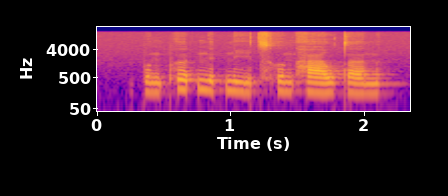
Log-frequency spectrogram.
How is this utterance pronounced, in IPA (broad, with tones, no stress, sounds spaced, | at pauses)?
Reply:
p ʊ˨˩ ŋ pʰ ɵ˥ t̚ ŋ ɪ˨˥ k̚ n̪ iː˨˩ t͡sʰ ʊ˨˥ ŋ h aː˨˧ w t̪ ɐ˨ n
